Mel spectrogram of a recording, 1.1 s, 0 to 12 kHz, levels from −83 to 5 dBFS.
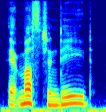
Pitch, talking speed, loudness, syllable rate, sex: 165 Hz, 170 wpm, -19 LUFS, 4.8 syllables/s, female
